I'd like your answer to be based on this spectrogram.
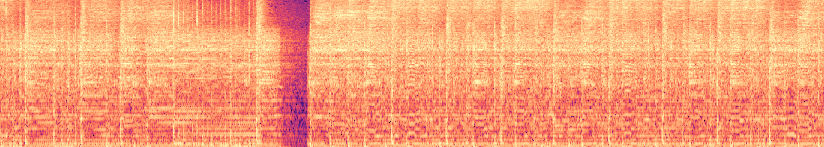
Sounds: Electric guitar, Plucked string instrument, Acoustic guitar, Guitar, Musical instrument, Strum, Music

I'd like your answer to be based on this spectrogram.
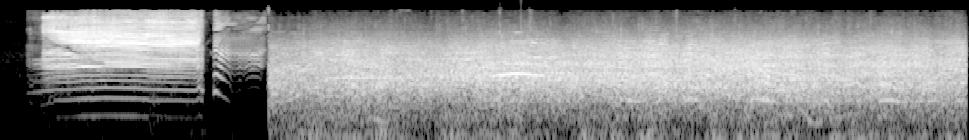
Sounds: Screaming

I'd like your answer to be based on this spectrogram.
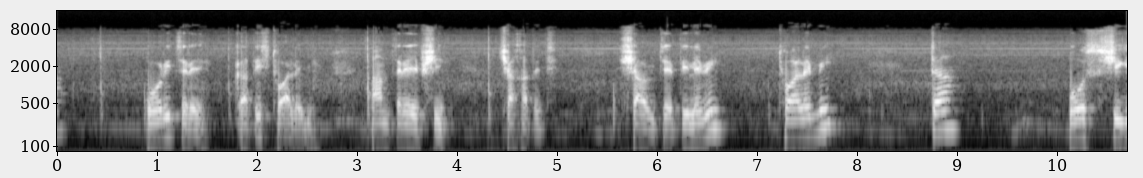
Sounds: Speech

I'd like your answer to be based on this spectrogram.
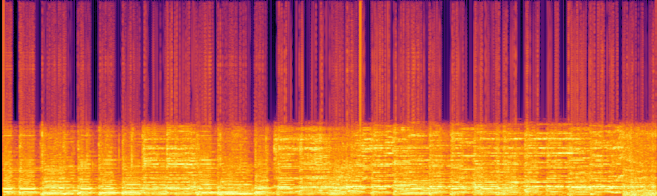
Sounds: Electronic organ

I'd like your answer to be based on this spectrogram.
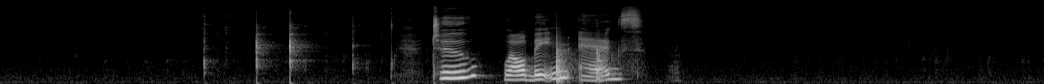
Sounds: dishes, pots and pans

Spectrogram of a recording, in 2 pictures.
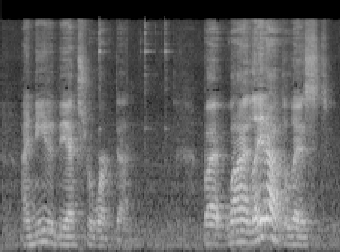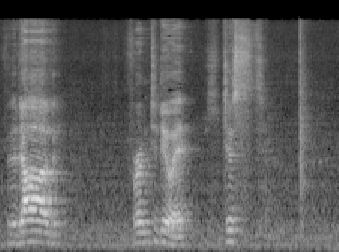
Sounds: Speech

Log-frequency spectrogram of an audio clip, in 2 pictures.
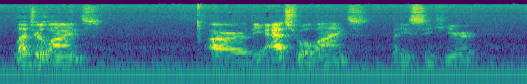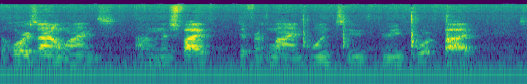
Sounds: Speech

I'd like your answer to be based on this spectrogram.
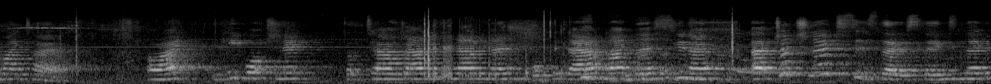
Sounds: Dog, Domestic animals, Animal, Speech

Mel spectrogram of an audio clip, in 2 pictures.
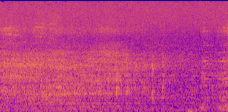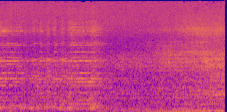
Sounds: Television, Music

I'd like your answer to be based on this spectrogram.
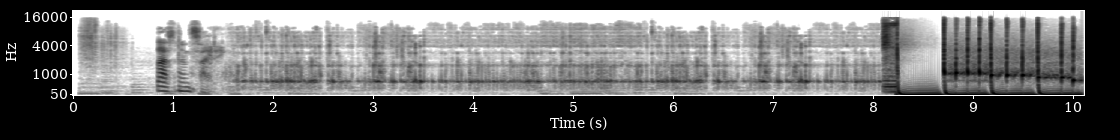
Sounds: Speech, Music

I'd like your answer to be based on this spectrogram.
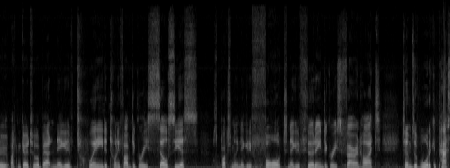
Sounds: Speech

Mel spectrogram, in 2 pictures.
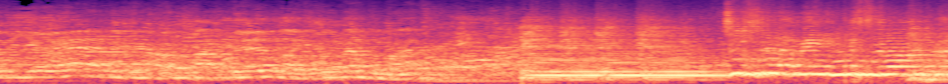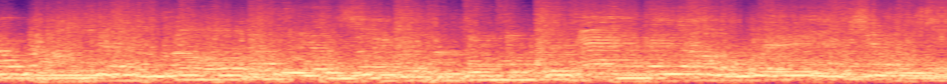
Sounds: Music, Speech

